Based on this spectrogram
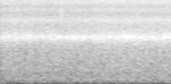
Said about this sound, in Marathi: पाणी जे पडते वरून सर्व आलेलं आणि नदीला भेटतं आहे आपल्या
